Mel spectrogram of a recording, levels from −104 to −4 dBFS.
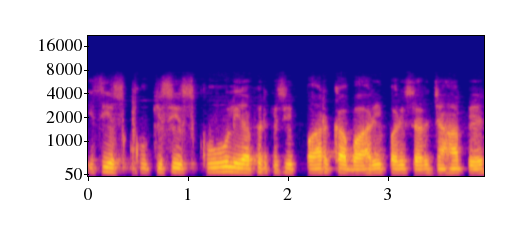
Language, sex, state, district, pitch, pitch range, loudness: Hindi, male, Bihar, Gopalganj, 115 Hz, 110-120 Hz, -20 LUFS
